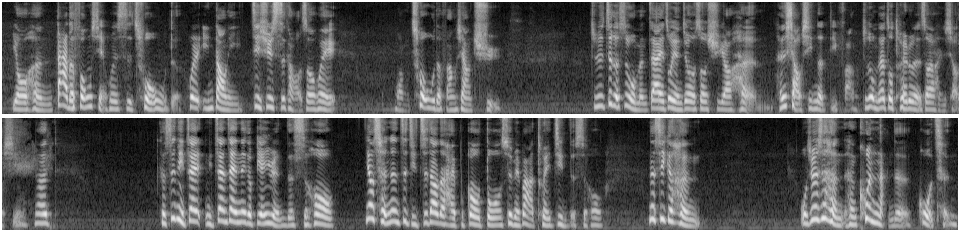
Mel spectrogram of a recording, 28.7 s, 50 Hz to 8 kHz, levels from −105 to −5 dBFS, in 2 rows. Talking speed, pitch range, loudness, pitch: 255 characters per minute, 180-245 Hz, -24 LUFS, 210 Hz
